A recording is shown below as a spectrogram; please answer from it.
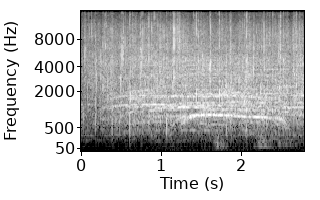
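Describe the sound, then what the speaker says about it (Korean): Continuous applause from an audience at a school admissions information session for a Seoul webtoon and animation high school, a steady dense clatter of clapping filling the hall throughout. "계속해서 박수를 치고 있었어"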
